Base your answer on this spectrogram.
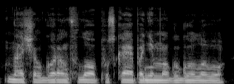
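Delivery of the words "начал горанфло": plain reading voice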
